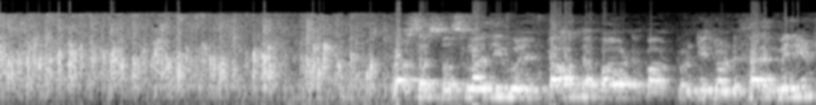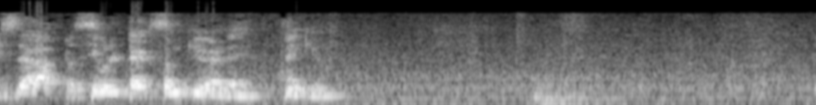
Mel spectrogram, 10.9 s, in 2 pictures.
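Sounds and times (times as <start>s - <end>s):
crowd clapping: 0.0s - 2.8s
speech: 2.7s - 7.5s.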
